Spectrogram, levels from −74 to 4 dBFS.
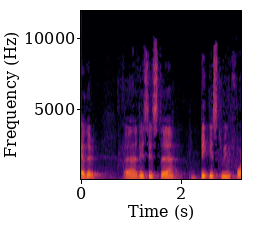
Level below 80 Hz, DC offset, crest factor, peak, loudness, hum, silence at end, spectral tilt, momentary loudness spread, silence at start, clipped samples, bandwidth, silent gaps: -60 dBFS; under 0.1%; 16 dB; -8 dBFS; -25 LUFS; none; 0 s; -5 dB/octave; 18 LU; 0 s; under 0.1%; 10.5 kHz; none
